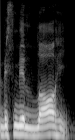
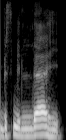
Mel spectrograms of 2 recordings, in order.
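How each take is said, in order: First: The L in Allah sounds thick and heavy. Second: The L in Allah sounds thin and light. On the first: The speaker calls it wrong. "On ne dit pas Bismillahi" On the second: The speaker calls it right. "quand c'est kasra, on ne gonfle pas. C'est pour ça qu'on dit Bismillahi"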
